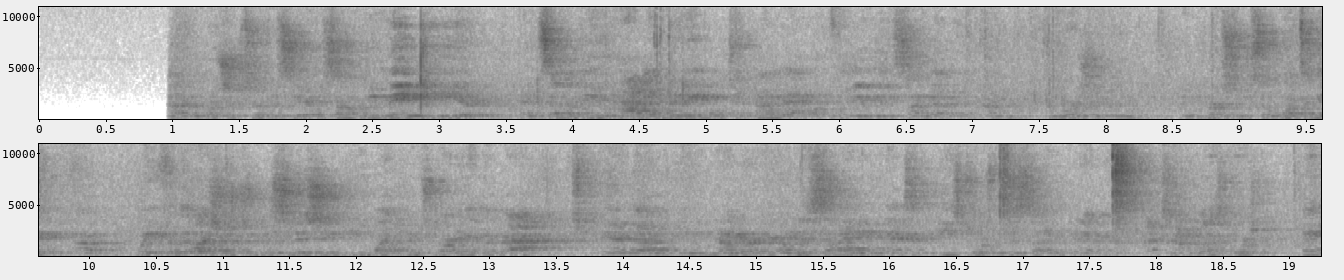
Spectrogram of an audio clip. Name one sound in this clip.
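An elderly man speaks steadily through a microphone in an echoing hall.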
